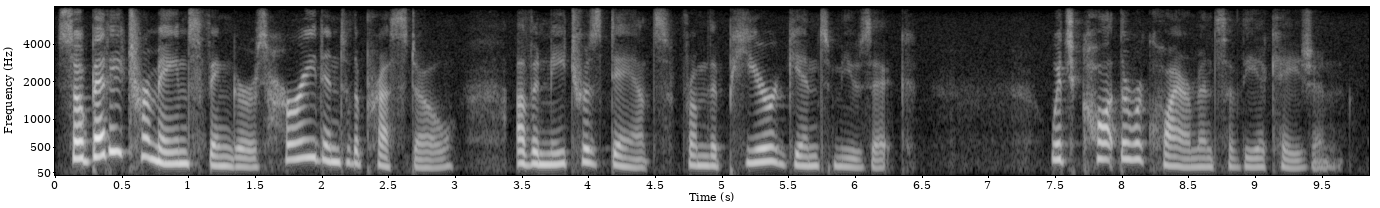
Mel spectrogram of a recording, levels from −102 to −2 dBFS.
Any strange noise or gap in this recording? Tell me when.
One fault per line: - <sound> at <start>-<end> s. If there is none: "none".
none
